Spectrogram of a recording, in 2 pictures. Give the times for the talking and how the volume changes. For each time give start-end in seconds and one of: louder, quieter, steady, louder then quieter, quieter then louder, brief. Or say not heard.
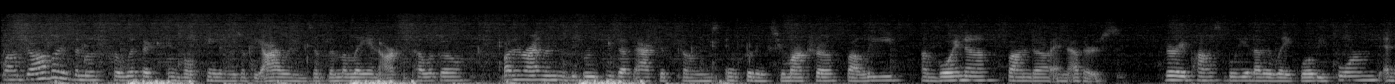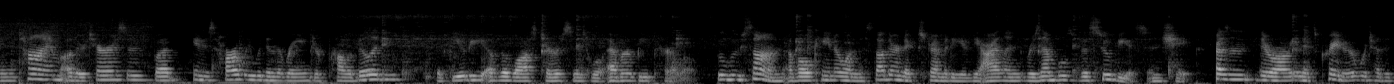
0.0-27.8 steady.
